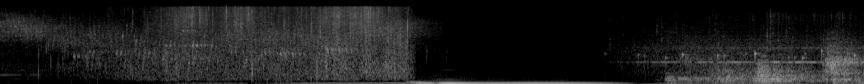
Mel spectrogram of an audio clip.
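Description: Logo-reveal sound effects: a swelling, spattering hiss like liquid being poured, then a deep bass boom about four seconds in that sinks away, followed by a second fizzing swell with a held ringing tone near the end.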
